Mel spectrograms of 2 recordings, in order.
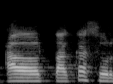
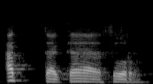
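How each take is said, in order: First: The L sound is pronounced before the T. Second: The L merges into a doubled T sound. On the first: The speaker calls it wrong. "bukan al takasur" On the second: The speaker calls it right. "tapi langsung at takasur"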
